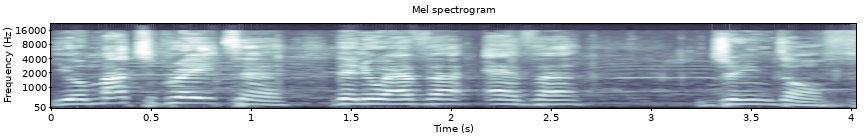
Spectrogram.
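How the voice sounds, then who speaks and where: Very slow speech over background music. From Brazil. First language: Portuguese. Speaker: rally speaker. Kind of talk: public speech.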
